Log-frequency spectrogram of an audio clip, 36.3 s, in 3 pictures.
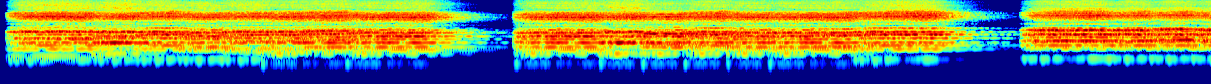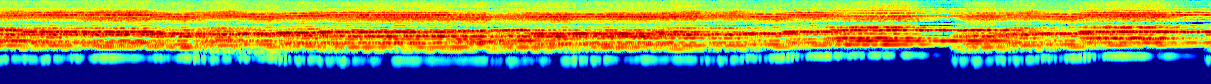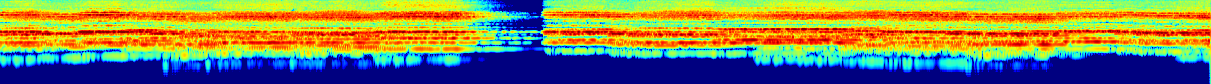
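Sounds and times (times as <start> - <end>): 
full choir singing: 0.0 - 36.3.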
